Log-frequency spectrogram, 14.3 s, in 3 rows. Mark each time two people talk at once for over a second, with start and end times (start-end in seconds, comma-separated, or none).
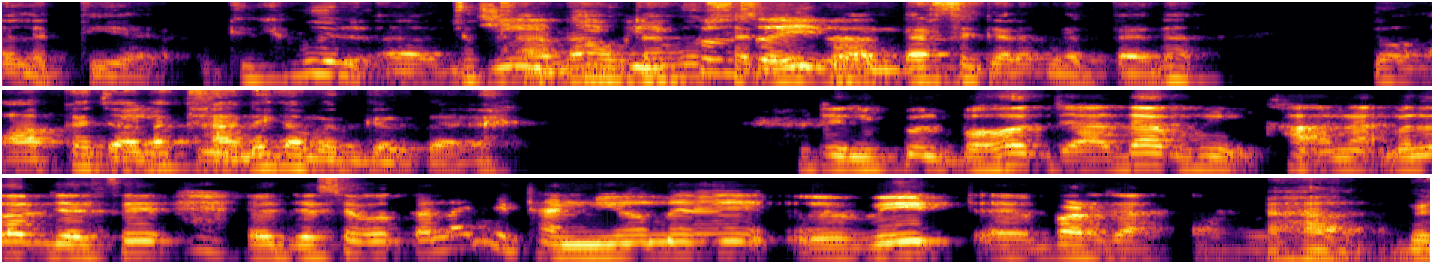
1.5-3.1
